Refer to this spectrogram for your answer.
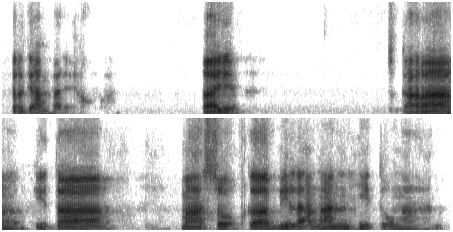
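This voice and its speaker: A man teaching an online Arabic class, slowly sounding out each Arabic word before explaining it. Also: medium pitch, pushed and bright.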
